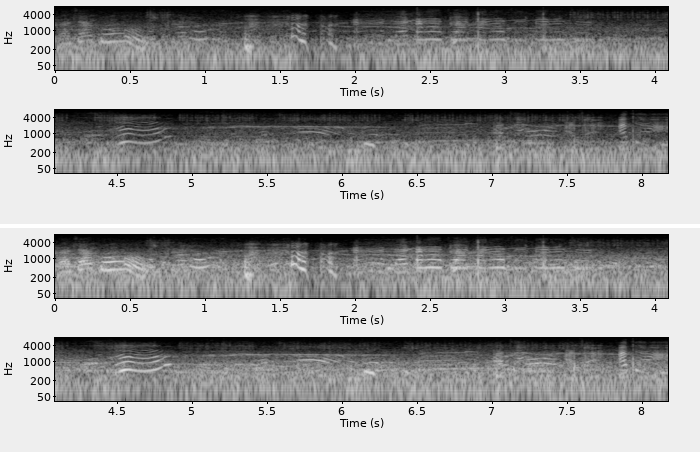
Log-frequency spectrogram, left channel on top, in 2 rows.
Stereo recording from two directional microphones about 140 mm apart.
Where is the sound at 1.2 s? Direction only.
15° right (ahead or behind).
